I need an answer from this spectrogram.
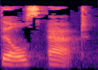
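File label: "fills out", English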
